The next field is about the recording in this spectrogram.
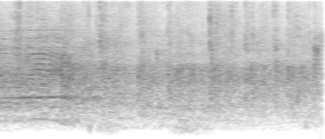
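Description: An audience applauds steadily for a couple of seconds, a dense, even patter of many hands clapping at constant loudness, with a brief faint whistle early on.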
